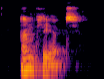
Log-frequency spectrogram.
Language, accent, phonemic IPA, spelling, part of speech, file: English, Southern England, /ˈæmpliət/, ampliate, adjective, LL-Q1860 (eng)-ampliate.wav
- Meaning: 1. Having the outer edge prominent; said of the wings of insects 2. Enlarged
